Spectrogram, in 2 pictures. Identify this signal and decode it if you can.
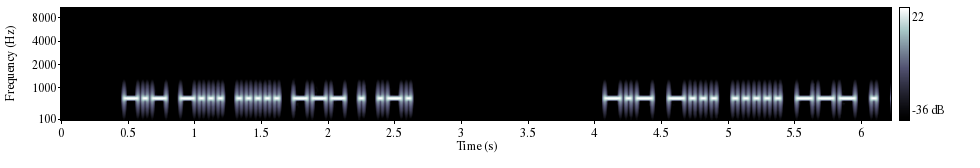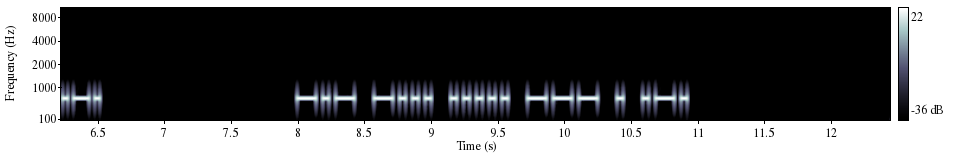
Morse code, heard as a keyed tone, about 30 wpm, 700 Hz. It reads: KB5OER KB5OER KB5OER
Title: Speed Racing - USA 2x3 Call Signs 25wpm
